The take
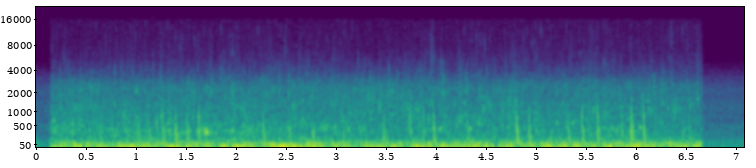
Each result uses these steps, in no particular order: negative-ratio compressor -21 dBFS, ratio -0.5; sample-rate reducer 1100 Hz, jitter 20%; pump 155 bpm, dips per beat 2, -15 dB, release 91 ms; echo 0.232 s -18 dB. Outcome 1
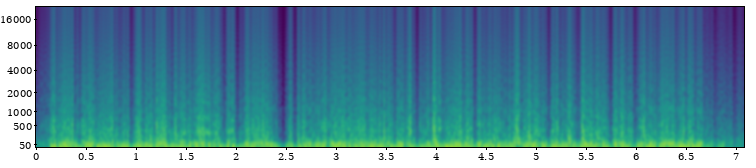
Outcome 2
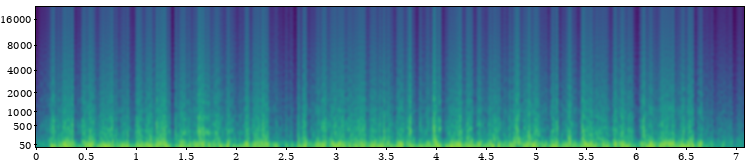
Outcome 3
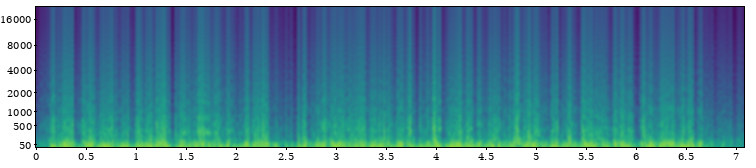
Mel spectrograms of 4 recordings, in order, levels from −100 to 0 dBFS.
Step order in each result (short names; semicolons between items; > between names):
sample-rate reducer > echo > pump > negative-ratio compressor; negative-ratio compressor > sample-rate reducer > echo > pump; sample-rate reducer > negative-ratio compressor > echo > pump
